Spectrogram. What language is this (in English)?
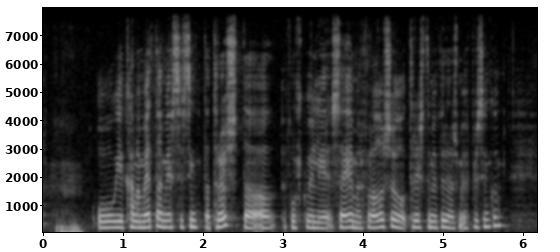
Icelandic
